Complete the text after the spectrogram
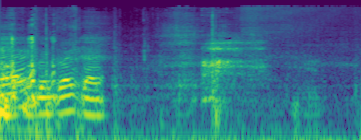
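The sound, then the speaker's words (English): A woman's single loud, throaty burp lasting about a second, low-pitched and buzzing, followed by quiet murmuring background noise. “My wife burped.”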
